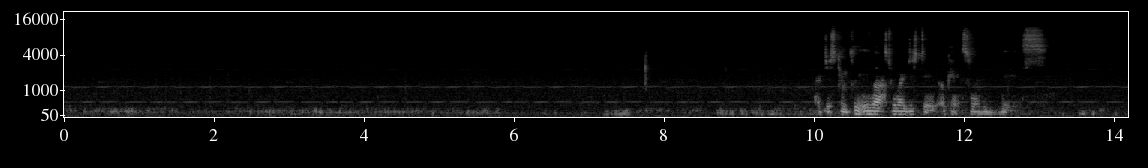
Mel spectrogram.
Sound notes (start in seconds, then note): none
